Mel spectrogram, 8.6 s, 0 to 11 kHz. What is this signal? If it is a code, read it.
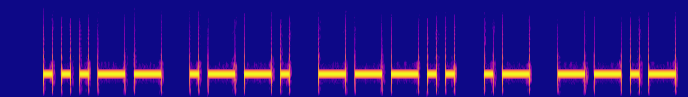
Morse code, heard as a keyed tone, about 10 wpm, 800 Hz. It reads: 3P8AQ
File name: LEZIONI / 9 28 10wpm 2842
